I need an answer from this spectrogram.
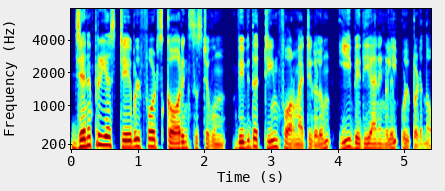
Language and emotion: Malayalam, neutral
